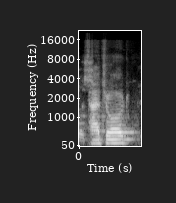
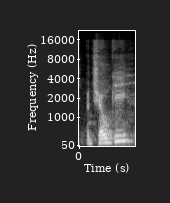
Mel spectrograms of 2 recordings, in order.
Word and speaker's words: Patchogue: the cities that we have, it would be like Patchogue, and they'll be like Pachoki, and I'm like, no, it's just ingrained into my brain that I know how to say them.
